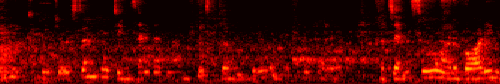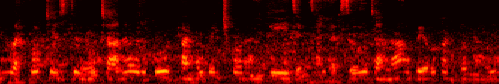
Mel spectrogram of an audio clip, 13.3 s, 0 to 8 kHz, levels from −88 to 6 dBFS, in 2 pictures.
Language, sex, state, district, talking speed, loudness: Telugu, female, Andhra Pradesh, Anantapur, 90 wpm, -39 LUFS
